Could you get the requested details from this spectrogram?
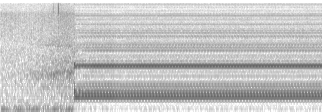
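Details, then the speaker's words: MRI echo-planar imaging (EPI) scanner noise, shown in a lecture, with the readout gradient chopped into blocks above the auditory fusion frequency: a rushing noise gives way to a steady, loud buzzing tone heard as one continuous hum. "And when these are beyond the auditory fusion frequency, it sounds like this."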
